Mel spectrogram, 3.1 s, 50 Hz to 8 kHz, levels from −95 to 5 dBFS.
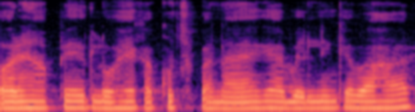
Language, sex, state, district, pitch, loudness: Hindi, female, Haryana, Charkhi Dadri, 125 Hz, -18 LUFS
